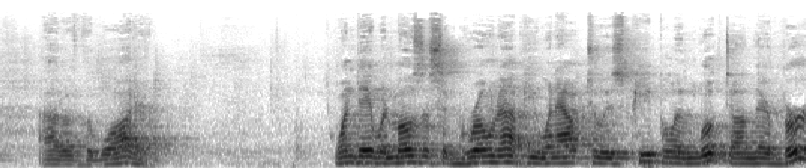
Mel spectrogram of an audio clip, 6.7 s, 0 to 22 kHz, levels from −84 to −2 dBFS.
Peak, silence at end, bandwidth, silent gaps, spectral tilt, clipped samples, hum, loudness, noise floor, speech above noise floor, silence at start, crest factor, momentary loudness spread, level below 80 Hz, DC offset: -2 dBFS; 0 s; 15.5 kHz; none; -6.5 dB/octave; under 0.1%; none; -17 LUFS; -51 dBFS; 35 dB; 0.3 s; 16 dB; 9 LU; -54 dBFS; under 0.1%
